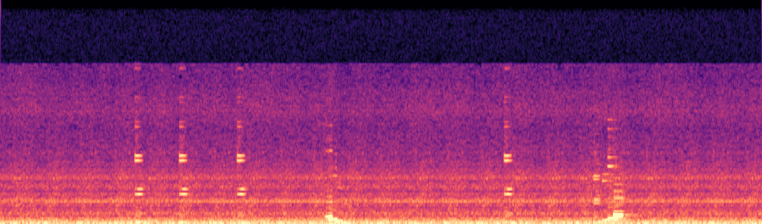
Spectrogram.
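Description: Short electronic blips sound as menu choices change.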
